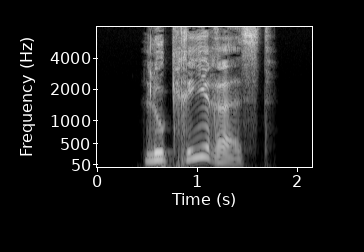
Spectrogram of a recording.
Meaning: second-person singular subjunctive I of lukrieren
- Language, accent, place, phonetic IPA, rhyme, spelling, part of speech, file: German, Germany, Berlin, [luˈkʁiːʁəst], -iːʁəst, lukrierest, verb, De-lukrierest.ogg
